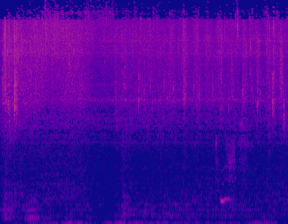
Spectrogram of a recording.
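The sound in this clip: Water from a tap or shower runs steadily while a person is rinsed off during a bath. It makes a continuous bright hiss with a few soft splashes.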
